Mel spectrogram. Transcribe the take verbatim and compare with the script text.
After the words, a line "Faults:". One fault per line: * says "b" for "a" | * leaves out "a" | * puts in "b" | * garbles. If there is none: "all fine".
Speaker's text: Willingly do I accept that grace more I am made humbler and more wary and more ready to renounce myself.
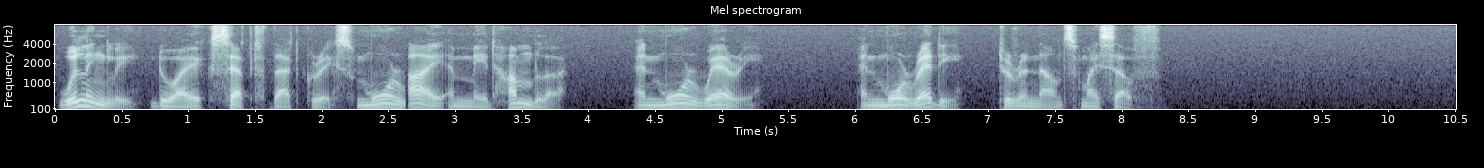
Willingly do I accept that grace more I am made humbler and more wary and more ready to renounce myself.
Faults:
all fine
